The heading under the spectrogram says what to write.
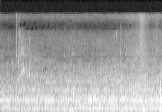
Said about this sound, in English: Let me get a swig of water. This is a cigar and commercial free podcast. But I will gulp some water occasionally.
